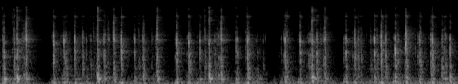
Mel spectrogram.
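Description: Both hands type with their fingertips on a small white 66-key plastic mechanical keyboard with Gateron Brown switches, white plastic keycaps, a hollow case and pink underglow, sitting on a white desk. A fast, steady stream of short, bright clacks rides over a low hollow thock, with brief pauses near the start and later on. Each tap dies away almost instantly.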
